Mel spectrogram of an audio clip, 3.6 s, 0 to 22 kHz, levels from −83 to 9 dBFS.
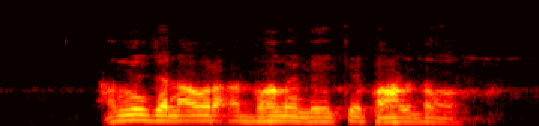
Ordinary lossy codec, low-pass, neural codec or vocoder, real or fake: AAC, 48 kbps; 10.8 kHz; codec, 24 kHz, 3 kbps, HILCodec; fake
